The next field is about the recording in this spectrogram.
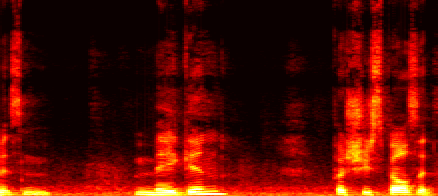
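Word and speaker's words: Magan: It is pronounced Megan. One of the characters pronounced it Megan and got corrected.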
